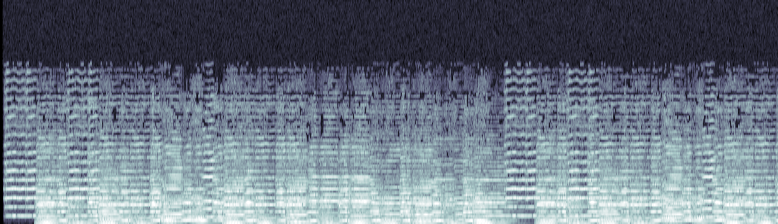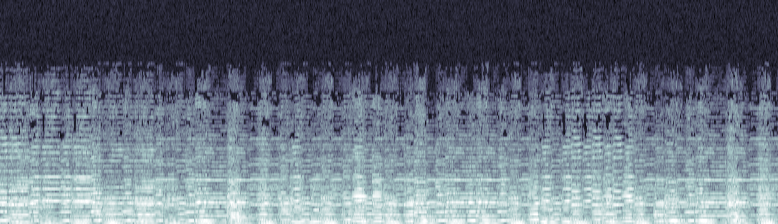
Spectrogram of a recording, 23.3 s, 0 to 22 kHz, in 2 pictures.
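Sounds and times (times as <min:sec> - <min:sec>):
two violins playing a tarantella: 0:00.1 - 0:23.3.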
